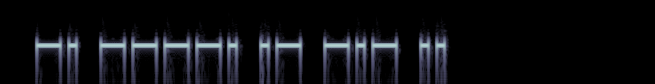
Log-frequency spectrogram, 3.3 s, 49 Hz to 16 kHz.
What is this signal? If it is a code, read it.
Morse code, heard as a keyed tone, about 30 wpm, 700 Hz. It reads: N9AKI
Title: USA Call Signs - 5 Characters - Repeated 3x - 30wpm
